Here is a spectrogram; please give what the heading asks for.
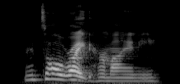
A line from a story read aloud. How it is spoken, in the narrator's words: Harry said grimly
